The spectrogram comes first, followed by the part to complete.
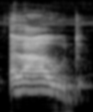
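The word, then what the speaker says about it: aloud: देखिए यहाँ पर एक चीज देखिएगा, इसका मतलब दोस्तों अलाउड, ए पर लोग बहुत स्ट्रेस देता है, जबकि ऐसा नहीं बोला जाता है। ठीक है दोस्तों, ए पर बहुत स्ट्रेस नहीं दिया जाता।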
